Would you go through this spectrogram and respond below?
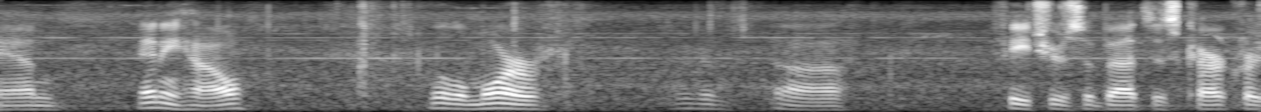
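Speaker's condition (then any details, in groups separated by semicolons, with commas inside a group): No condition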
